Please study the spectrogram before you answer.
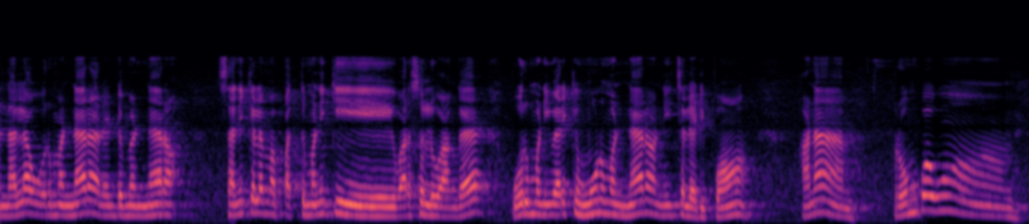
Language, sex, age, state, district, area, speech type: Tamil, female, 60+, Tamil Nadu, Tiruchirappalli, rural, spontaneous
